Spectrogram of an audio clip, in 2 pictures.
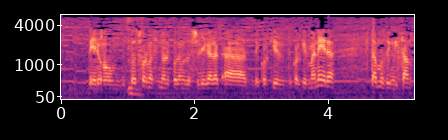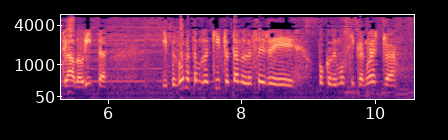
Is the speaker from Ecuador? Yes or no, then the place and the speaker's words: yes; Cuenca, Azuay, Ecuador; sí, bueno, si me escuchan ahora cantando, sí, bueno, está claro que soy de Cuenca, ¿no?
